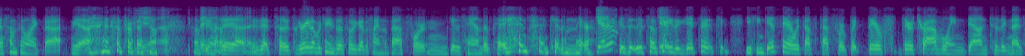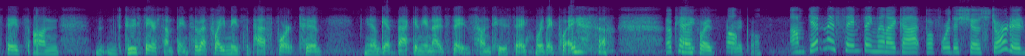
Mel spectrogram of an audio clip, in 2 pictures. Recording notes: several callers from all over North America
